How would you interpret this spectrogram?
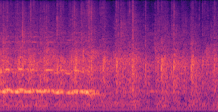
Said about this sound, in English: Hey, let's give him a round of applause.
